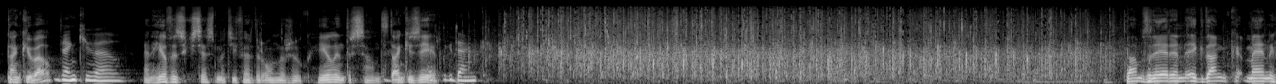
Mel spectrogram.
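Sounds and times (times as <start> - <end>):
speech: 0.1 - 5.2, 11.3 - 12.7
audience applause: 4.1 - 12.7.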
